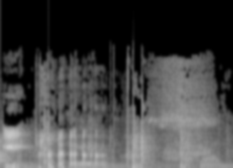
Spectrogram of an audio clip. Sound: laughs

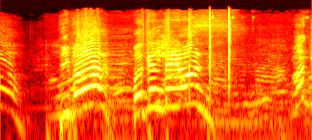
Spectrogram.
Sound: crowd murmuring

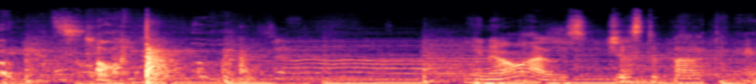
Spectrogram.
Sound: grunts

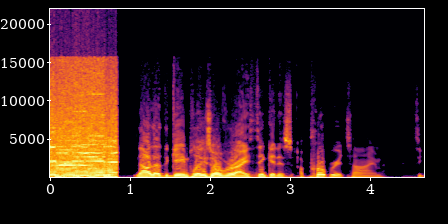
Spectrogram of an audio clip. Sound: adjusts microphone

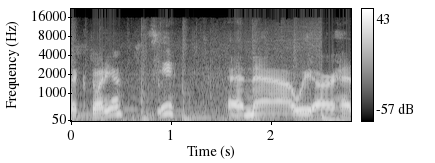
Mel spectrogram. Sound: speaking foreign language

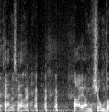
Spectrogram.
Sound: laughter

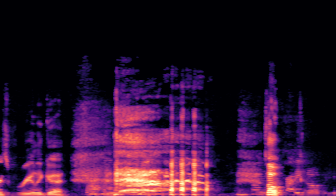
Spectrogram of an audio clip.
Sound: chuckles

